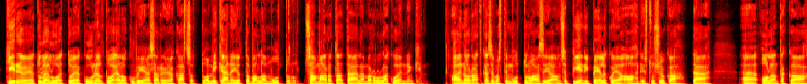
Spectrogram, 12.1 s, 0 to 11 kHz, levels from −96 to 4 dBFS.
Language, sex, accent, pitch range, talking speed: Finnish, male, native, 100-130 Hz, 175 wpm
